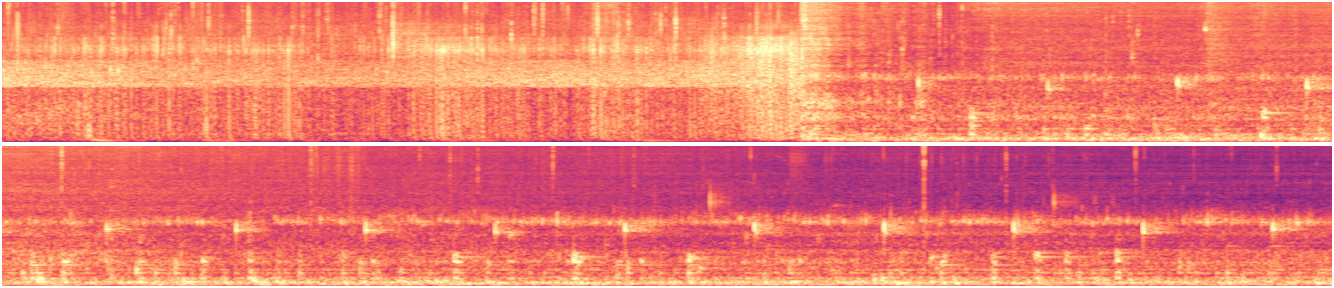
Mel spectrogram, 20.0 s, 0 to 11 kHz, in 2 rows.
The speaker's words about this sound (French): Il y a deux sortes de bruits, 1. L'égouttement de l'eau. La pluie qui doucement remplit les égouts.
